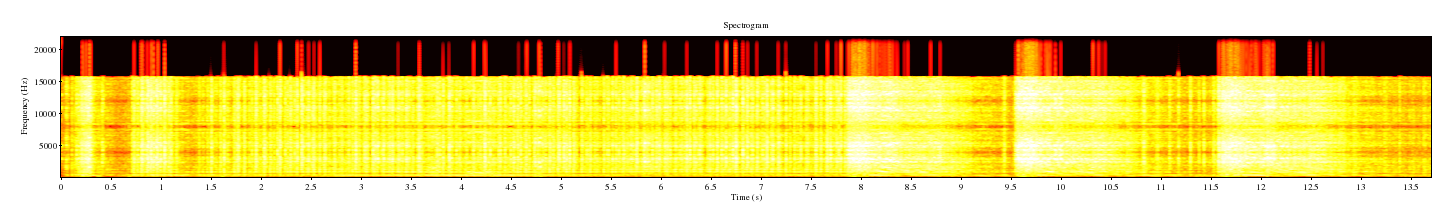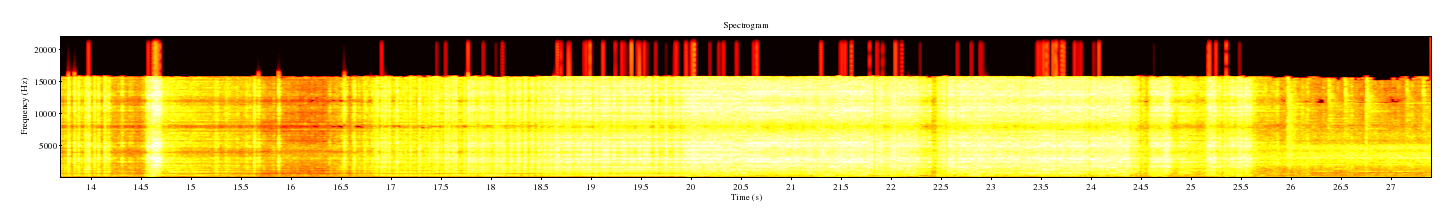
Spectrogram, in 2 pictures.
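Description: Kawasaki 750 two-stroke triple hillclimb bike, heard from the rider's helmet: running at the start line with several sharp blips of the throttle, then held on the throttle from about two-thirds of the way in as it launches and climbs the hill.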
